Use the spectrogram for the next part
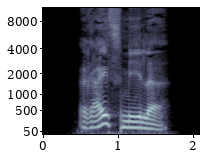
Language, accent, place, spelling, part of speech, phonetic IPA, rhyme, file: German, Germany, Berlin, Reismehle, noun, [ˈʁaɪ̯sˌmeːlə], -aɪ̯smeːlə, De-Reismehle.ogg
- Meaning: nominative/accusative/genitive plural of Reismehl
